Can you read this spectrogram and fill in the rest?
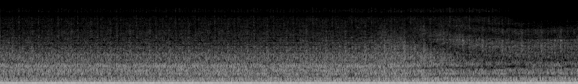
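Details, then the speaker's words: Cabover diesel truck left running after being parked, smoke coming off it: steady, even low diesel rumble holding the same beat, no knocks or misses; still sounds as before parking, healthy idle. "Still sounds good. Still sounds like it did before I parked it."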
